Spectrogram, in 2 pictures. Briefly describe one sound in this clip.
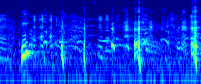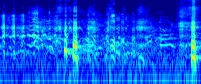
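An older man laughs softly.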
